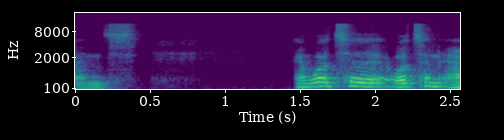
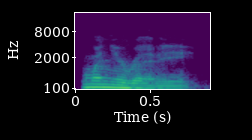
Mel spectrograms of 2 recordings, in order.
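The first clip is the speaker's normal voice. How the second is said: guided meditation. Acted. Leads closing meditation.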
